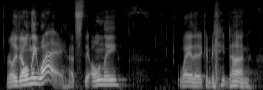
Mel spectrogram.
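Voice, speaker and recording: A man's fairly high, lively voice, an ordinary speaking voice, in a very clean recording with a silent background. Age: 40s. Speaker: pastor. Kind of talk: sermon. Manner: casual, conversational.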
